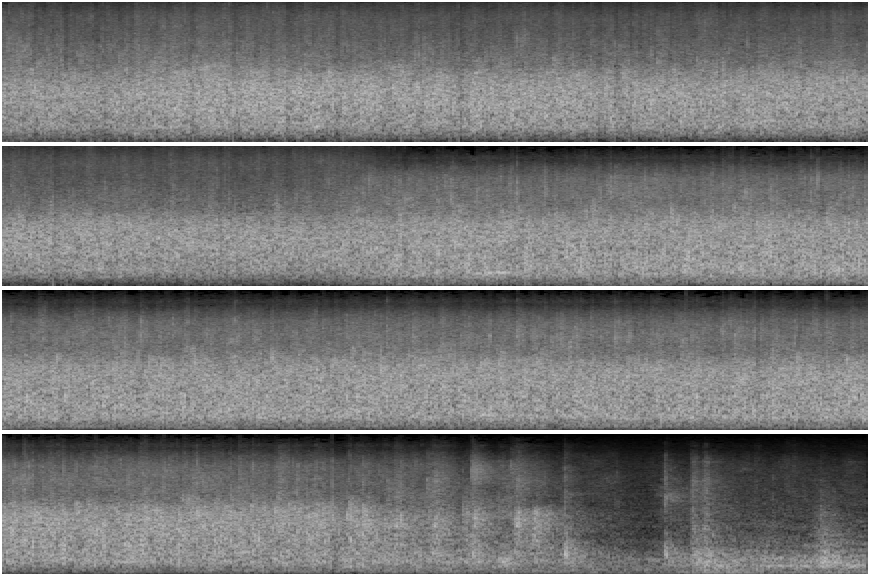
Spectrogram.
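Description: Concert audience applauding steadily, welcoming the soloists onto the stage; the clapping dies away near the end.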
